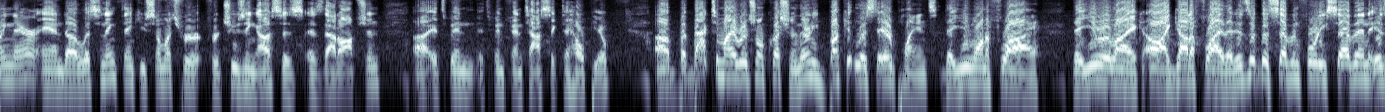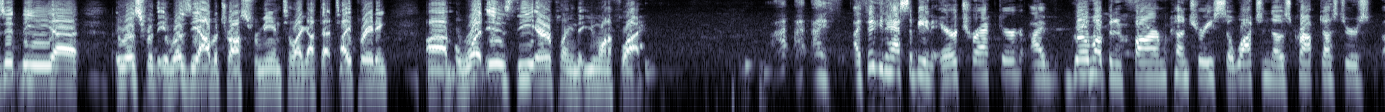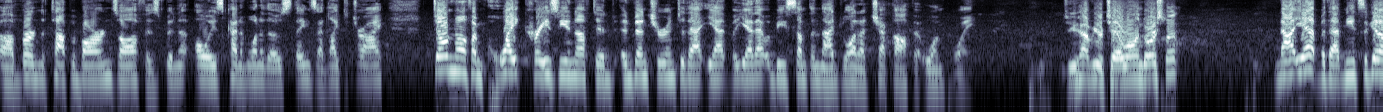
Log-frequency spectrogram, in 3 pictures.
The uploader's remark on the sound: Broadcasting live from the Industry Expo for the Latino Pilots Association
